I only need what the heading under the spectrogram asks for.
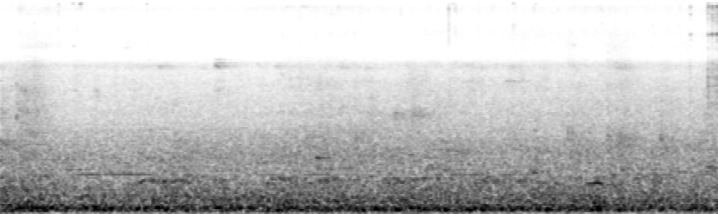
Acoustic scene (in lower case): subway station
